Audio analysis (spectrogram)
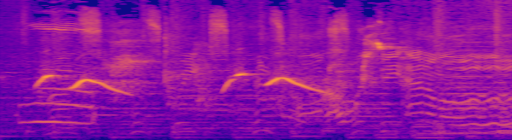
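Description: pet bird whistling

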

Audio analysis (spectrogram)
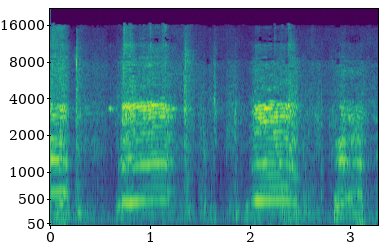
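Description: goat screaming

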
